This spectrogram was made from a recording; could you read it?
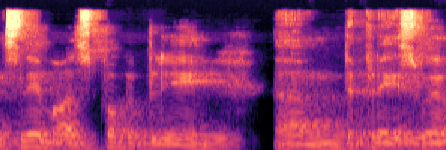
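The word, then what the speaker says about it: Sliema: I noticed that there's a lot of waterfront construction going on in Salima. Is that correct pronunciation? – Yes.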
